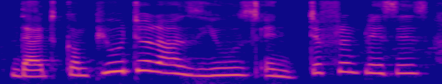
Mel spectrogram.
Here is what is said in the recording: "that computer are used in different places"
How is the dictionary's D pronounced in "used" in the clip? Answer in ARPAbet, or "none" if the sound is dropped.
D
